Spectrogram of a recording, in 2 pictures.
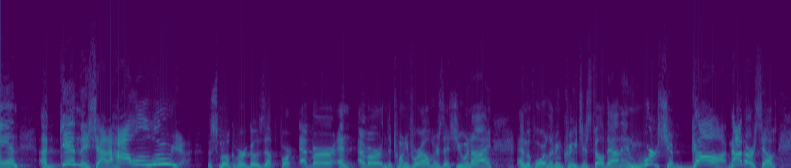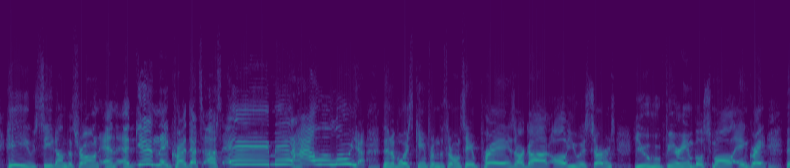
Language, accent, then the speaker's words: English; Midwest, United States; I grew up in the Midwest.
